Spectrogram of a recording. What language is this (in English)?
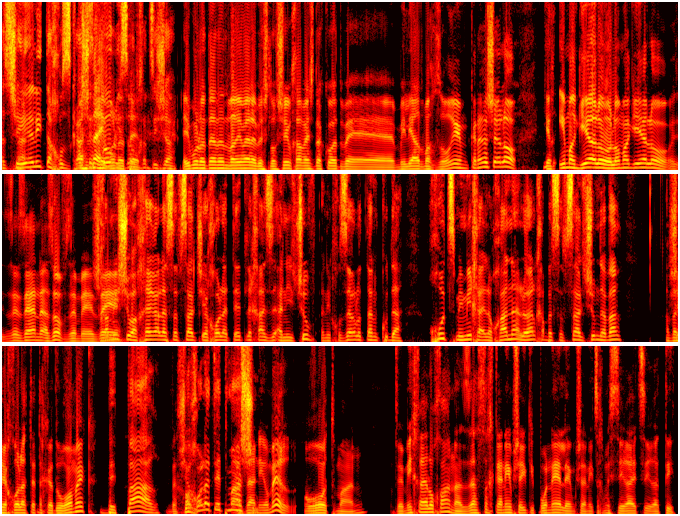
Hebrew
